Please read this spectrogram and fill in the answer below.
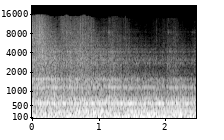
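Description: News channel logo sting: a loud rushing, booming sound effect that sets in abruptly and holds steady, with a faint sustained tone running through it.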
